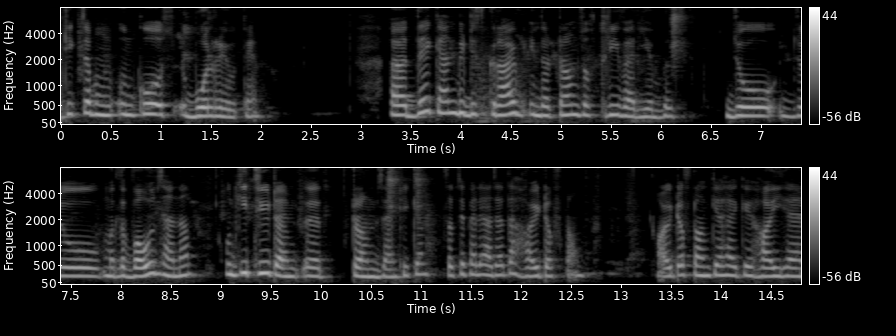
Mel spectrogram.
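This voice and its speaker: Mellow-voiced woman teacher explaining slowly. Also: fairly high pitch. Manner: explains in Hindi, slowly reads out English definitions, often checks in with listeners. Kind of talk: classroom lecture.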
